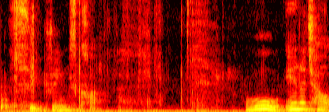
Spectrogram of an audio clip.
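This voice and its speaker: The woman talks at a very slow pace. Her speech carries a non-native accent. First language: not English. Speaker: tarot reader. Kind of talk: tarot reading to camera.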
